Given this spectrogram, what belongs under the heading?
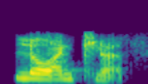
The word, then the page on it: loincloth: Indian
